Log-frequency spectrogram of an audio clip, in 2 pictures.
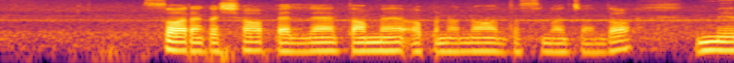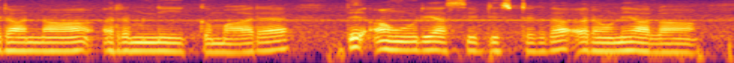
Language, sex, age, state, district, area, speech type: Dogri, male, 18-30, Jammu and Kashmir, Reasi, rural, spontaneous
